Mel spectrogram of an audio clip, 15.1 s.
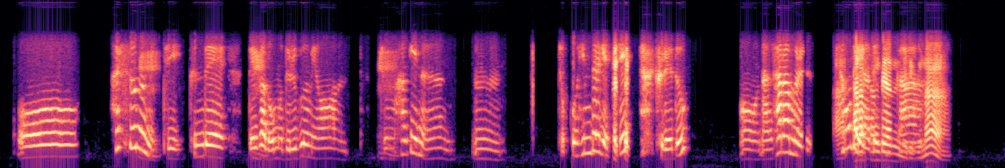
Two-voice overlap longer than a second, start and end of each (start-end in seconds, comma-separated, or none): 12.6-13.9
